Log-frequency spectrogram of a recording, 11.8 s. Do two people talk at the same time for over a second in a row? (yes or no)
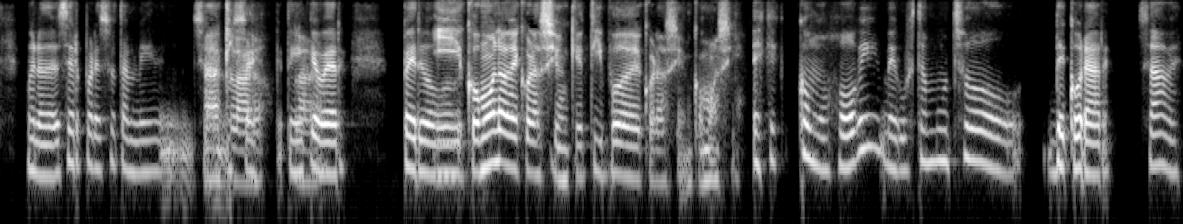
yes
